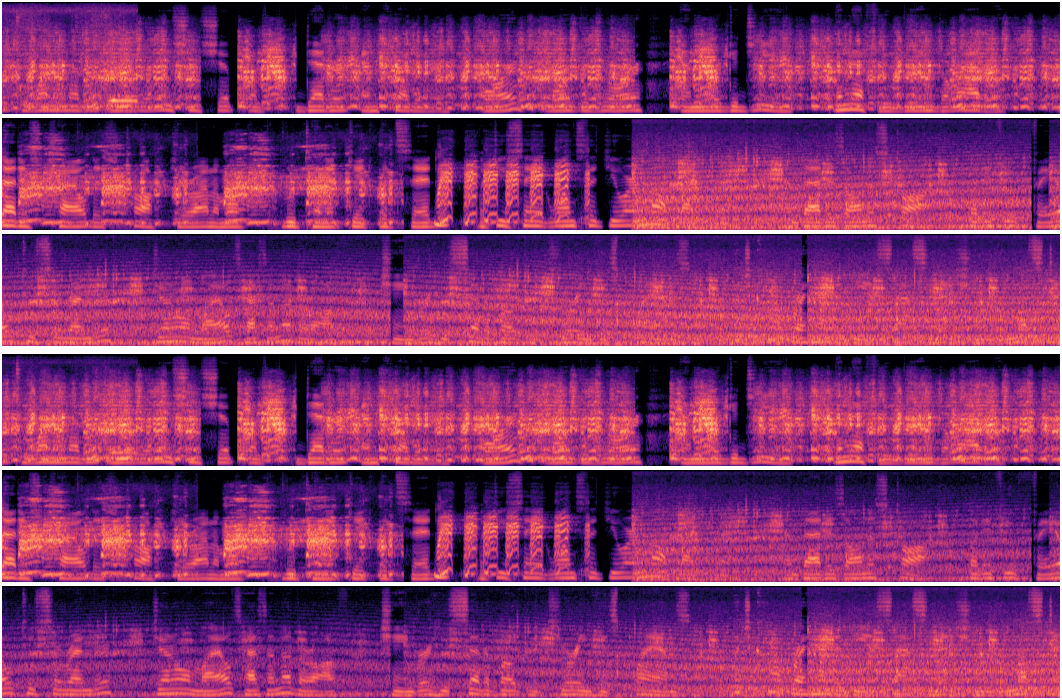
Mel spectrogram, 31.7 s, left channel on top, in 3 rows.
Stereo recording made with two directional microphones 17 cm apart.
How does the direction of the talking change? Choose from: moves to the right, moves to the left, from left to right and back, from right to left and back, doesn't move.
from right to left and back.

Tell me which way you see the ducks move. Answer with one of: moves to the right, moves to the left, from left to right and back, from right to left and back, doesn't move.
from right to left and back.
